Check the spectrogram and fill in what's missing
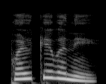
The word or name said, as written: ಪಳ್ಕೆವನೆ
